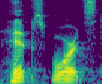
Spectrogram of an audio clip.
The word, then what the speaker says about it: HYP Sports: It's an app on your phone, HYP Sports, so hype without the E, but it is pronounced Hip Sports.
